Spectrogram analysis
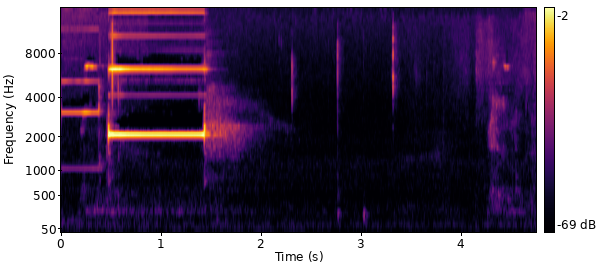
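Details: VENTIlogic LS ventilator/non-invasive ventilation device, started from the physician menu by pressing the start button: a brief soft tone, then a loud steady beep of about one second as ventilation starts: ventilator start-up beep.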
